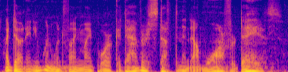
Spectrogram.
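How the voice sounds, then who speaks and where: Guy doing a creepy-polite elf in his moving house, super low rough voice, lively pitch. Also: moderate pace, a little hiss or hum, exaggerated voice. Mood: teasingly ominous. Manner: genteel, teasing, softly menacing. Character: reclusive elf man, wealthy, mysterious, teasing. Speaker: voice actor. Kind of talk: ASMR roleplay.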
